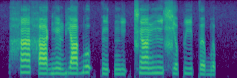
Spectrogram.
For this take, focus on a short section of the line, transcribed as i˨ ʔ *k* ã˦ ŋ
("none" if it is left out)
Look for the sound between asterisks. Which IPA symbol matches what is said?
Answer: t͡ɕ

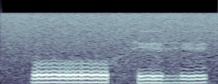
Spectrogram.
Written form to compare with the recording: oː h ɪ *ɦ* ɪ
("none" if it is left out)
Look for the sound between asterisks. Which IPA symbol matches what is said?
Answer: ɦ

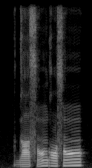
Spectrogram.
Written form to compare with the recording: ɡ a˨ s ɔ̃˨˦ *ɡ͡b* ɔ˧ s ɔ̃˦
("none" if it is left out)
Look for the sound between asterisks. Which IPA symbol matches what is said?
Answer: ɡ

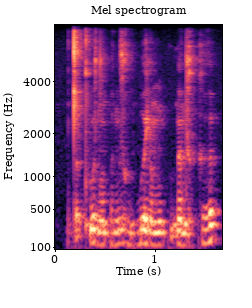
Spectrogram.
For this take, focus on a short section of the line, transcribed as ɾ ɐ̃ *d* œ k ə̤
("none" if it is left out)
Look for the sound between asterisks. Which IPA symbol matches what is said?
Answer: d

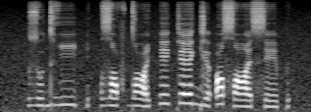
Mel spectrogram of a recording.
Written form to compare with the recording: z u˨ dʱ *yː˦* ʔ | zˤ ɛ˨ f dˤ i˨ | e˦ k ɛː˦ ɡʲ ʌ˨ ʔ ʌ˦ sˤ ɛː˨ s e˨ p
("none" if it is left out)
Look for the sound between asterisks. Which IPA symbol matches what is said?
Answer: iː˦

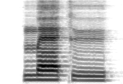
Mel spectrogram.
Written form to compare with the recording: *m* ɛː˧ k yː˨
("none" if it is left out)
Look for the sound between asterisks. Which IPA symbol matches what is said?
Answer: m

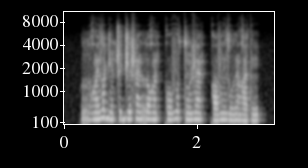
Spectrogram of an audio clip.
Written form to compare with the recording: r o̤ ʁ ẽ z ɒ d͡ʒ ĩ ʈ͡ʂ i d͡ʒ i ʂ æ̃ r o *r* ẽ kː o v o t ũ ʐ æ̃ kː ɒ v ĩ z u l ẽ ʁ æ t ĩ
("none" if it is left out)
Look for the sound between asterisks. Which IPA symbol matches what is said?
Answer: ʁ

